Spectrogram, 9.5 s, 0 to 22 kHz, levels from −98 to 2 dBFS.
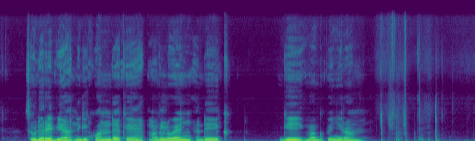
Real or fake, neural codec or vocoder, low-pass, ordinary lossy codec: fake; vocoder, 48 kHz, 128 mel bands, Vocos; 19.8 kHz; none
